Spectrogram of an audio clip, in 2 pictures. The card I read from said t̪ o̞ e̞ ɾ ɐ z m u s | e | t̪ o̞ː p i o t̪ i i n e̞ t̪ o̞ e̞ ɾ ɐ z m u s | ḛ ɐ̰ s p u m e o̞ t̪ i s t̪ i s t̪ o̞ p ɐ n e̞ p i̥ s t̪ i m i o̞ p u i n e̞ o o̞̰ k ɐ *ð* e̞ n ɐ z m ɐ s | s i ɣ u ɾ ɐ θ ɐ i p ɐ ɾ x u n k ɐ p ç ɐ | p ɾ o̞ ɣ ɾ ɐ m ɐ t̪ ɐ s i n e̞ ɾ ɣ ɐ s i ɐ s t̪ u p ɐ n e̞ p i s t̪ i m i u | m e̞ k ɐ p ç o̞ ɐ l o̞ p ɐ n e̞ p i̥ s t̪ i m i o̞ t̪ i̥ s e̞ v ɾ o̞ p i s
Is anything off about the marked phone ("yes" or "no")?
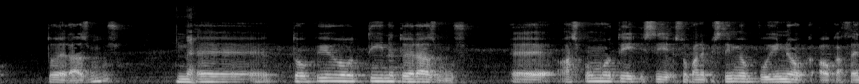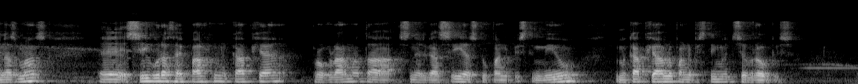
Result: yes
